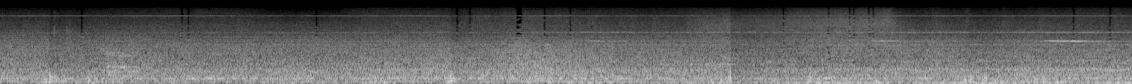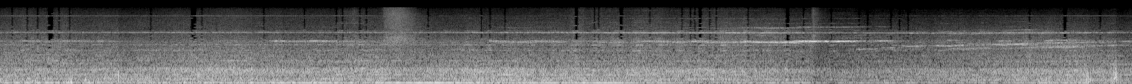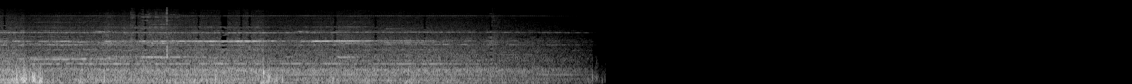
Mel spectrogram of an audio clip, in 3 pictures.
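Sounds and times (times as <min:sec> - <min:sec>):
diesel locomotive engine rumble: 0:00.0 - 0:28.7
wheels squealing on rails: 0:03.8 - 0:28.7.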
